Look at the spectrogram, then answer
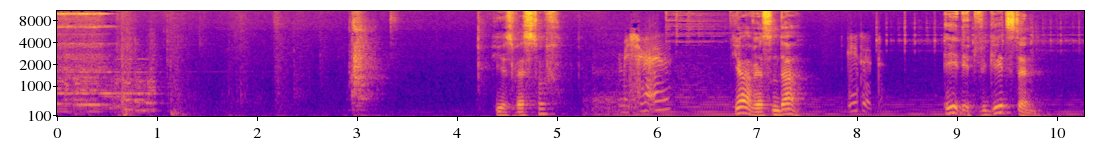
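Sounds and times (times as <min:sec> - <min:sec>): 
faint theme music of a television program: 0:00.0 - 0:01.1, 0:05.3 - 0:10.2
speech: 0:04.4 - 0:05.1, 0:05.8 - 0:10.0.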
